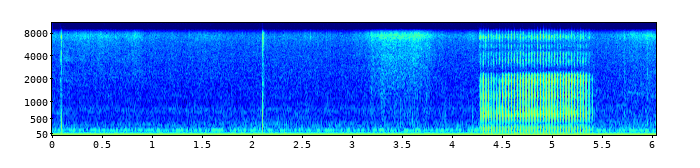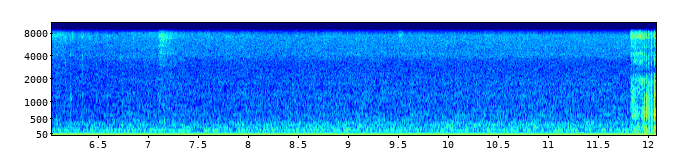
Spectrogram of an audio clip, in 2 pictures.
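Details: Sleeping female bulldog snoring: low, rumbling snore under steady room noise, with one louder snorting breath.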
